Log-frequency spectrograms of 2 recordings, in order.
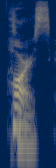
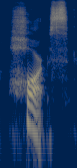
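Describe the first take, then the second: First: The R is pronounced as a strong consonant. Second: The R is a soft breath from the throat. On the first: The speaker calls it wrong. "faz o som do R" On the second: The speaker calls it right. "é um sopro, que vem aqui da garganta"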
